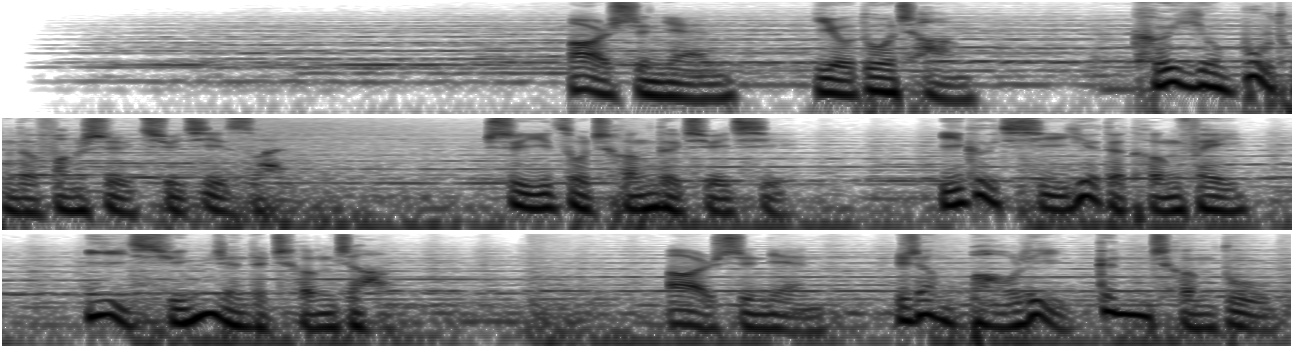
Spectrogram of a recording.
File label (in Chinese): 男, 专题, 大气, 品质, 房地产集团; 宝利根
